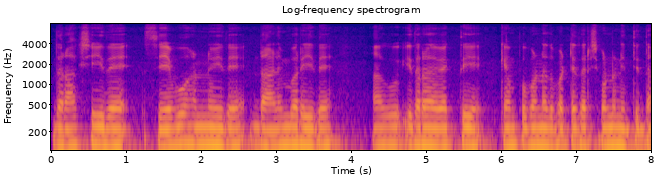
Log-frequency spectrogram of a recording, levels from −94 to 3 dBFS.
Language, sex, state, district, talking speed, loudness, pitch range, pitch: Kannada, male, Karnataka, Bellary, 95 wpm, -25 LUFS, 110-115 Hz, 110 Hz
